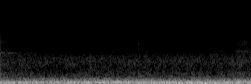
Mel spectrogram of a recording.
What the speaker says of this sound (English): Hear that car? That's the Blue Ridge Parkway.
